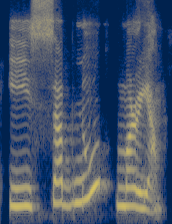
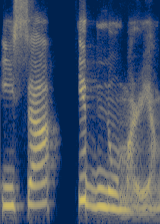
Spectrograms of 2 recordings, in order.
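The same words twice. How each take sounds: First: The vowel starting ibnu is dropped and linked. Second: The vowel starting ibnu is pronounced separately. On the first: The speaker calls it right. "So you would say" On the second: The speaker calls it wrong. "You're not going to say"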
